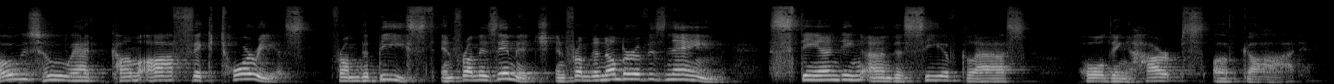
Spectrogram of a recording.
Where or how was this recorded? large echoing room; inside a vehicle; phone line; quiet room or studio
large echoing room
